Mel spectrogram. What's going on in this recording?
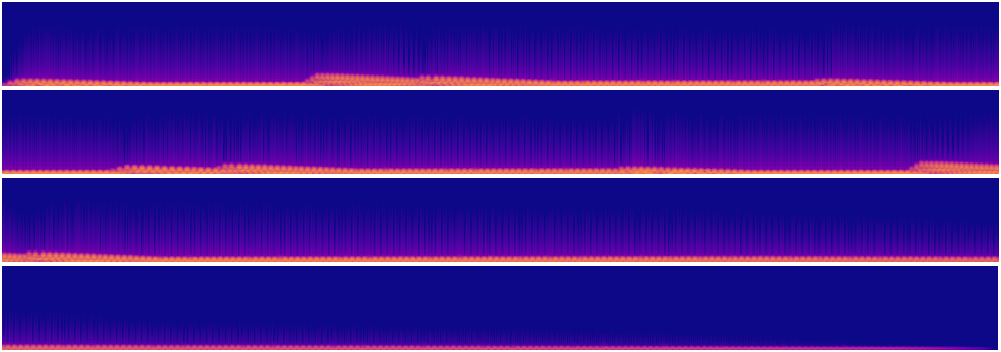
lf-tones
Combination of the low frequency bass sounds. Re-verb and other effects added to create a dark and serious mood.
bass, low-frequency, tones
